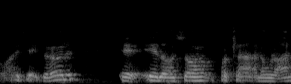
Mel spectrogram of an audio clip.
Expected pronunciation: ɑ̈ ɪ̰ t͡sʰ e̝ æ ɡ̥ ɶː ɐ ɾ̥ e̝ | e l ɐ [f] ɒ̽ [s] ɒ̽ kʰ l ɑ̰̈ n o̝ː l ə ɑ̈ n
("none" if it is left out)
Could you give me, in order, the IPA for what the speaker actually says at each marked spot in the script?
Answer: s, f

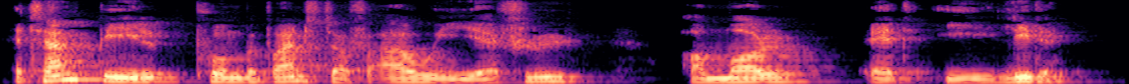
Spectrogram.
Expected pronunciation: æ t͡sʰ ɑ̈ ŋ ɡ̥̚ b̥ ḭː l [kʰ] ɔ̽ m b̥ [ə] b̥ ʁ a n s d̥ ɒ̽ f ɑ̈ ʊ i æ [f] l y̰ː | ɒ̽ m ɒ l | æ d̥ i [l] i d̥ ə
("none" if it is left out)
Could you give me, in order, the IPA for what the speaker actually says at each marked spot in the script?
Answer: pʰ, ə, f, l

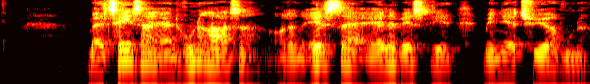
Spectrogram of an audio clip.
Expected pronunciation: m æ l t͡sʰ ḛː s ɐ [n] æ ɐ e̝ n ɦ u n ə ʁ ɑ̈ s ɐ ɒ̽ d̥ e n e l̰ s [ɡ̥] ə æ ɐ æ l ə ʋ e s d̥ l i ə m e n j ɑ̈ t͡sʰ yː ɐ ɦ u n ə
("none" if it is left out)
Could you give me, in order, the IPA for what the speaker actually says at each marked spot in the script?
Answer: none, d̥

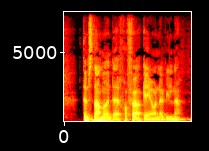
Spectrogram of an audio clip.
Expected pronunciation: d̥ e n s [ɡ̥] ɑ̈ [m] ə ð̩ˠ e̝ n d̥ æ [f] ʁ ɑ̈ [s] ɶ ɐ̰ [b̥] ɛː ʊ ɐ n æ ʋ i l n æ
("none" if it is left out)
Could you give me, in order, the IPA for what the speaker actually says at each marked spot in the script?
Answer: d̥, m, f, f, ɡ̥

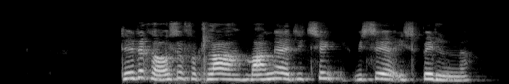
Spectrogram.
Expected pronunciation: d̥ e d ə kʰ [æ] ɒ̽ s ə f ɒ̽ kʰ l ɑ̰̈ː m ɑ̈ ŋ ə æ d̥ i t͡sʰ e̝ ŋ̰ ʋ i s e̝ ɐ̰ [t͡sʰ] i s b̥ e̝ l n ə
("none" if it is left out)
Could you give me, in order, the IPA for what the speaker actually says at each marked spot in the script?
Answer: æ, none

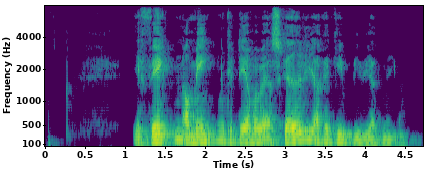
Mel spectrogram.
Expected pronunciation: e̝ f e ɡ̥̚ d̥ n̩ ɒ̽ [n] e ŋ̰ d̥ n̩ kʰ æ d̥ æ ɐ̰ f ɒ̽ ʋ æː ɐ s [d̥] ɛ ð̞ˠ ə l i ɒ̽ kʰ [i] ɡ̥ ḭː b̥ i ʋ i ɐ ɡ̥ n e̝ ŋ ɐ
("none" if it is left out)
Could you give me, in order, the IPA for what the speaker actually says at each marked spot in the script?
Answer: m, ɡ̥, æ

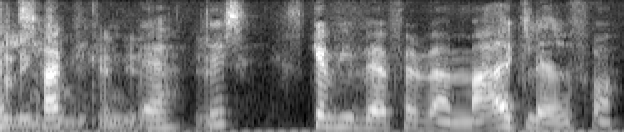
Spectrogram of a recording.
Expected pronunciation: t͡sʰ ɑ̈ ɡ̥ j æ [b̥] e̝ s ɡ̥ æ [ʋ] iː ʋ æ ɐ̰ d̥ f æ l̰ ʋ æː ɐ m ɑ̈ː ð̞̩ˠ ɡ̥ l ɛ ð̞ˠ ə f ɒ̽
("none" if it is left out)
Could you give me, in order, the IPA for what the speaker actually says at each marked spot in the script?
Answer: d̥, ʋ

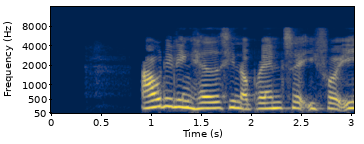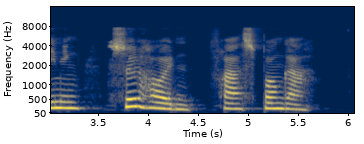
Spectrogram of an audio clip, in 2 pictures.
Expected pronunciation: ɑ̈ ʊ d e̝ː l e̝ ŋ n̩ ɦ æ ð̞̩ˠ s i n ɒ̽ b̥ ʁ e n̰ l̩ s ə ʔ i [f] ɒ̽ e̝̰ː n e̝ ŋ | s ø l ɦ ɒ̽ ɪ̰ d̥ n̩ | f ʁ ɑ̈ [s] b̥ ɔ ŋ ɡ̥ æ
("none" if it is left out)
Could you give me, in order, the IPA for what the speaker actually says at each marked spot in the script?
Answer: f, s

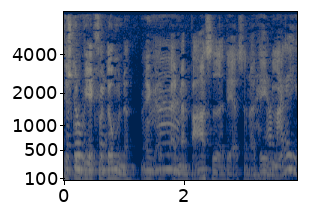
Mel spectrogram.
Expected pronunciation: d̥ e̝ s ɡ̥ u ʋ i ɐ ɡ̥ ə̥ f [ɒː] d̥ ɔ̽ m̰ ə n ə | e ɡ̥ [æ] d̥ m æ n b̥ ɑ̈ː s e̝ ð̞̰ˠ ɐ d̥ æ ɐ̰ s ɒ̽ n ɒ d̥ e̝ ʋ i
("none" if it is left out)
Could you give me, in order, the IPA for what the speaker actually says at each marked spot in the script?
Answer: ɒ, æ

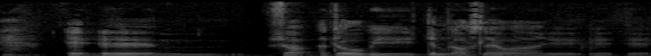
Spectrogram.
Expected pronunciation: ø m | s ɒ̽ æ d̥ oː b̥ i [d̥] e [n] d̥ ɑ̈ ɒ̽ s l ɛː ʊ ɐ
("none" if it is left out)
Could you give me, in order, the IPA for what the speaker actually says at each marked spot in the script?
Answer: d̥, m

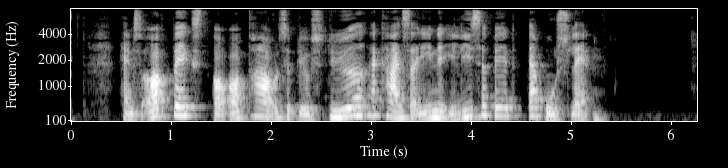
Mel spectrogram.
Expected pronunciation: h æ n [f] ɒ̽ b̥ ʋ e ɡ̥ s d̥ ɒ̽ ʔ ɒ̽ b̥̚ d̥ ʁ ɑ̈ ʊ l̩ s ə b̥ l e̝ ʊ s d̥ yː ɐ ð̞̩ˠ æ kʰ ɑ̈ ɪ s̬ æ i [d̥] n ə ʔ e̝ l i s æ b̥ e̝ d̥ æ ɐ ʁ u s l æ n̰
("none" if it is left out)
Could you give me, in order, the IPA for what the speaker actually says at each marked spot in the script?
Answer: s, none

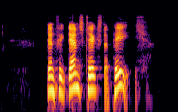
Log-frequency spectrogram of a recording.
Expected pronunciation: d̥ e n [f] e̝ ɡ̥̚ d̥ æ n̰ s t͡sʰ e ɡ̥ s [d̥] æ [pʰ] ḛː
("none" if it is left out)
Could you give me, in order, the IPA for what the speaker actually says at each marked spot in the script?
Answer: f, d̥, pʰ

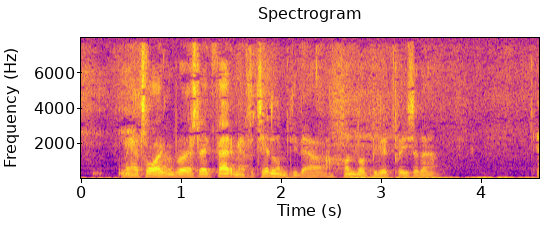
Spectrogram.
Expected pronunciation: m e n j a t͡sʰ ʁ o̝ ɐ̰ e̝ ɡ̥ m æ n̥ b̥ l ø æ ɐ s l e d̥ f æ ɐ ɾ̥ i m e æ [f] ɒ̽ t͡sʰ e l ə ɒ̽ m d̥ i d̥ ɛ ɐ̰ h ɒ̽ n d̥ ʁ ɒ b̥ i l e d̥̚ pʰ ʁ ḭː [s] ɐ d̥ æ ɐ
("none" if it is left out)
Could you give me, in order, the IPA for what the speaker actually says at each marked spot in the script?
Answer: f, s

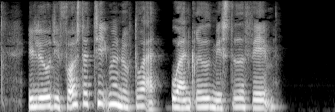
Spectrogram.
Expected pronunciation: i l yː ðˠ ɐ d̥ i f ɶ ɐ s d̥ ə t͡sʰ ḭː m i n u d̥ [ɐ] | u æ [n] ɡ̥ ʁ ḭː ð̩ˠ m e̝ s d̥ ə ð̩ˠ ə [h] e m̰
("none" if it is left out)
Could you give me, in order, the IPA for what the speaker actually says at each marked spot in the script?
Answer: ɐ, n, f

